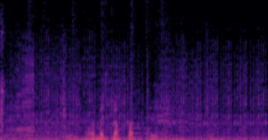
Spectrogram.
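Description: A chainsaw revs and buzzes.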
